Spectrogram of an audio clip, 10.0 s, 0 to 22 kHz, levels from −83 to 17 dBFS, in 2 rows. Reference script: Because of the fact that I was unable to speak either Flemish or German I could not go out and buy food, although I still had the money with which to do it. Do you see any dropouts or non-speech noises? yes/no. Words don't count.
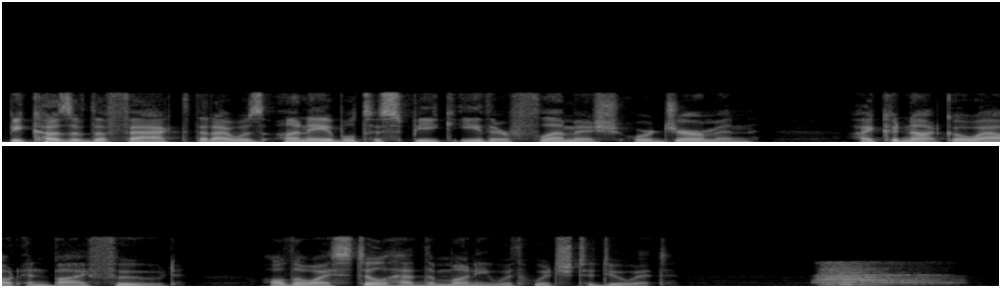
yes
